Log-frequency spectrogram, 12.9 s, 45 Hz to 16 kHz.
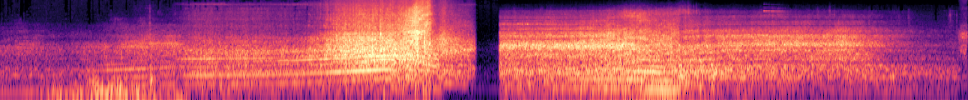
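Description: Audi RS6 Avant's 4.0-litre twin-turbo V8 accelerating, its note rising through the revs and growing louder as the car comes past. The sound cuts out for a moment about six seconds in, then the engine runs on and fades as the car moves away.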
